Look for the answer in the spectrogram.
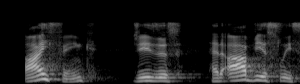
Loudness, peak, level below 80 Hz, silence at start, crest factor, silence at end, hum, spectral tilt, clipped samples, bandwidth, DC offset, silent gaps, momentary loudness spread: -25 LUFS; -8 dBFS; -82 dBFS; 0.25 s; 20 dB; 0 s; none; -4 dB/octave; under 0.1%; 7.8 kHz; under 0.1%; none; 19 LU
